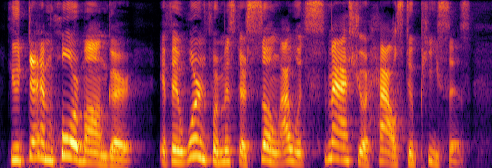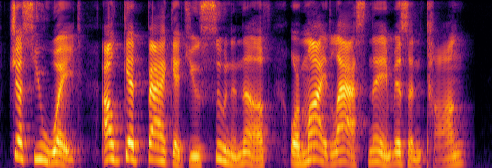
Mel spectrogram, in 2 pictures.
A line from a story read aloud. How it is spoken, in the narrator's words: Feeling the sting of the two literal slaps to the face, Tang the Ox stood outside and shouted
